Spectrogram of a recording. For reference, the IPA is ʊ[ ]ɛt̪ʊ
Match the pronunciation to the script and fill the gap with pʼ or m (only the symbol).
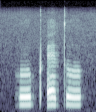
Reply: pʼ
